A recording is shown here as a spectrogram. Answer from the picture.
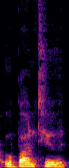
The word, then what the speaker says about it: Ubuntu: And he is the engineering manager for Ubuntu Desktop.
